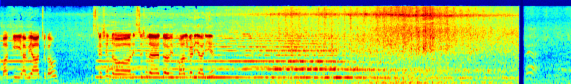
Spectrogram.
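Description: A diesel locomotive blares its horn loudly.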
